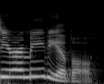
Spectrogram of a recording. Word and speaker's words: irremediable: Side note, I was also pronouncing it irremedial. Oh. It's irremediable. It's a harder word to say.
